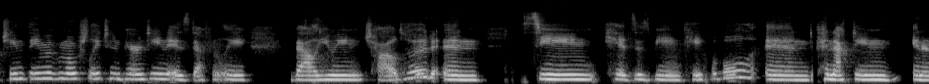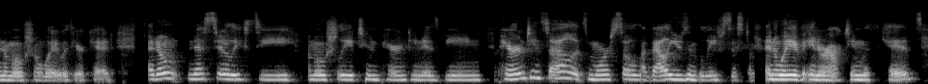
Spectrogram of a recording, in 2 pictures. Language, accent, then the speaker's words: English; Ontario, Canada; moved away as an adult; now in Nova Scotia, Canada; I am out in Nova Scotia right now, but I'm originally from Ontario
